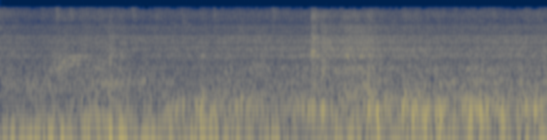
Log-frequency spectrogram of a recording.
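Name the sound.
passenger train riding on rails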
